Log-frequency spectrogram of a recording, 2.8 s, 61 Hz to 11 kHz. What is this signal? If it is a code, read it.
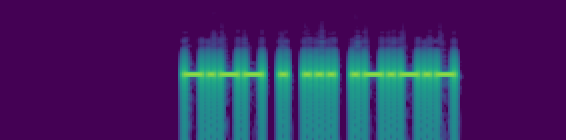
Morse code, heard as a keyed tone, about 40 wpm, 700 Hz. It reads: YES.
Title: A Sound Of Thunder 40wpm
